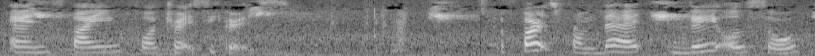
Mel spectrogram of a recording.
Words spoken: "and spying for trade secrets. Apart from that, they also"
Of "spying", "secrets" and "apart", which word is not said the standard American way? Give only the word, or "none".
none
